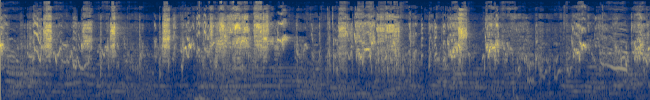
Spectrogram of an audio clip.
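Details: Budgerigars kept as a small bird colony, giving continuous high chirping and warbled chatter, notes rising and falling in overlapping waves, with a faint low thump near the second mark.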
